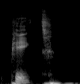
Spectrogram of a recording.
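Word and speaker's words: piqued: i q e d peaked but they have very similar they have same pronunciation they're spelled very differently and they have very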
